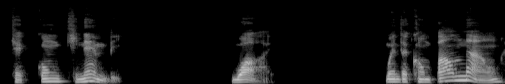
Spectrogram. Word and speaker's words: 結婚記念日: a middle-high pattern word, the following part keeps its original pitch accent pattern.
